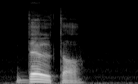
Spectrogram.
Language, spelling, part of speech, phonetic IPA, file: Polish, delta, noun, [ˈdɛlta], Pl-delta.ogg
